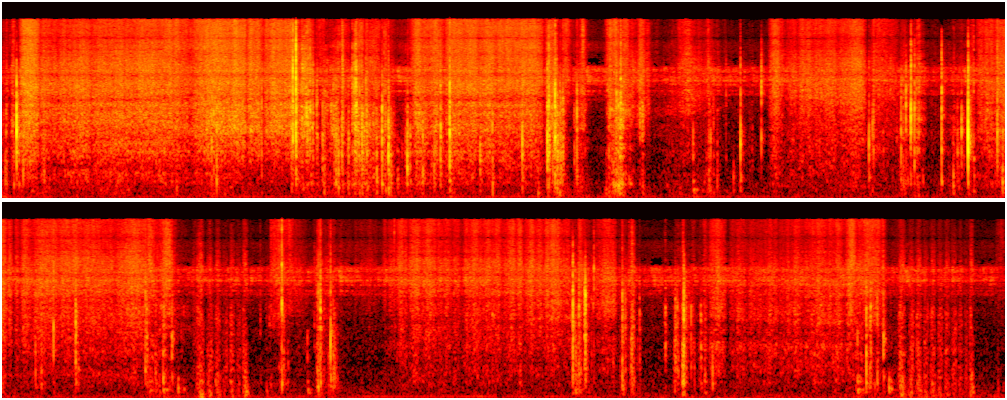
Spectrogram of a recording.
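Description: Brown paper bag rustling and scraping as a clothes iron is slid and pressed over it on carpet and the bag is lifted, drawing melted candle wax out of the pile. A steady scraping for the first several seconds, then scattered crinkles.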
